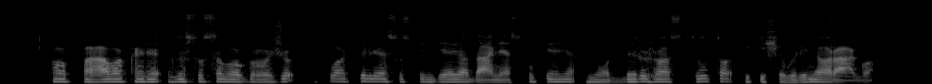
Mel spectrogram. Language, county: Lithuanian, Alytus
